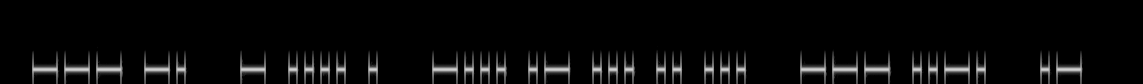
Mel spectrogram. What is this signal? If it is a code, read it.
Morse code, heard as a keyed tone, about 15 wpm, 700 Hz. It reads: ON THE BASIS OF A
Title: Sets of 5 Words Encore 15wpm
